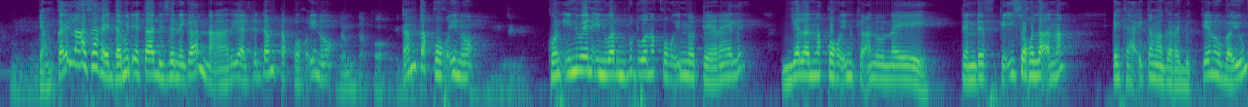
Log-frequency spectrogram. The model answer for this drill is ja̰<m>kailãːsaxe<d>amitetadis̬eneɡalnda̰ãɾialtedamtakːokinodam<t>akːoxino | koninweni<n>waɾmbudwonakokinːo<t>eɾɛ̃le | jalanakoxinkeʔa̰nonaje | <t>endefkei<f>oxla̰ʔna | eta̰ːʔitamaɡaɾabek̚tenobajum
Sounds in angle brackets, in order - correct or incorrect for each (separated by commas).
correct, correct, correct, correct, correct, correct, incorrect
